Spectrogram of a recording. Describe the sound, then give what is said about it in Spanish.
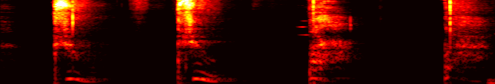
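A voice imitates the cheap, super basic, low-budget punch sounds of an action movie with four sharp, breathy bursts at a steady pace, each a harsh throaty hit with a quick falling tail, and no other talking. “Incluso si escuchan el sonido, el sonido es súper básico, súper de bajo presupuesto, los golpes se oyen así como...”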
